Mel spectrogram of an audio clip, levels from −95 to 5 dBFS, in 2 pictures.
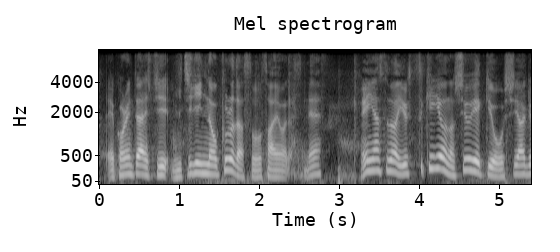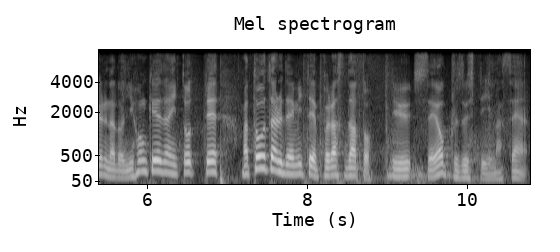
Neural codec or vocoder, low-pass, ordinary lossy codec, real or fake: codec, 16 kHz, 2 kbps, X-Codec, HuBERT features, trained on LibriSpeech; 7.2 kHz; none; fake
